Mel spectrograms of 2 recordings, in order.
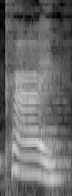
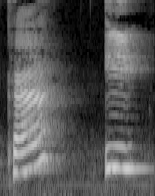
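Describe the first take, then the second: First: "cai" as one syllable, CAI; cai as diphthong. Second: "caí" in two beats, CA... Í, higher; split hiatus caí. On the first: Teacher showing how she pronounces it, one-syllable cai. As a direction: glide A into I within one beat of "cai". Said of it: "eu pronuncio cai". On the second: Teacher dividing the word for pupils, syllable by syllable. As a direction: break "caí" apart, stressing the final I. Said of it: "agora mudou a minha pronúncia". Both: Shown as a demonstration.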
